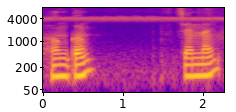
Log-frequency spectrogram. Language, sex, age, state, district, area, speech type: Nepali, male, 18-30, West Bengal, Kalimpong, rural, spontaneous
